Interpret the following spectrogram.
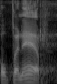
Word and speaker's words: openEHR: fhir is pronounced fire open EHR is pronounced open air usually open air and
